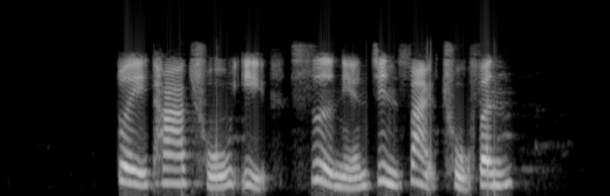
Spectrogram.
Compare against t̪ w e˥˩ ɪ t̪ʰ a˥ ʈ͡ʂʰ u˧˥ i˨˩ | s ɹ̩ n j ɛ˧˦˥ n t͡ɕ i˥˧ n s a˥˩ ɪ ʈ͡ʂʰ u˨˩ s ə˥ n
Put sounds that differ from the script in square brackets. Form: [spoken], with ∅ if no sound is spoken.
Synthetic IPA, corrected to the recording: t̪ w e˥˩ ɪ t̪ʰ a˥ ʈ͡ʂʰ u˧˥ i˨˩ | s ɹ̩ n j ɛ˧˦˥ n t͡ɕ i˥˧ n s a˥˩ ɪ ʈ͡ʂʰ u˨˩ [f] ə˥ n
